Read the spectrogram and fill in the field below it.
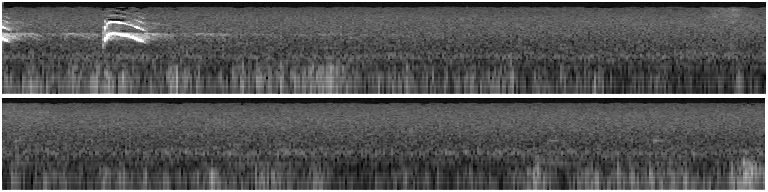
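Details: A marmot standing lookout on an overhanging mountain rock near a trail to Bivacco Boerio gives one sharp, high, downward-sliding alarm whistle at a nearby hiker, raptors flying below, over a low rumble of wind.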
